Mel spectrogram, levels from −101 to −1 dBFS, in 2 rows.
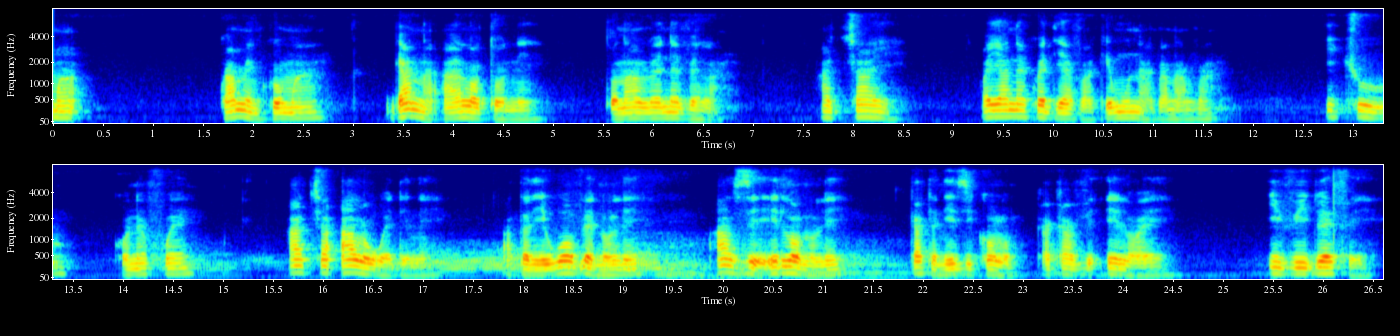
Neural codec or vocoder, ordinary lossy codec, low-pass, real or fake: none; Opus, 32 kbps; 7.2 kHz; real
